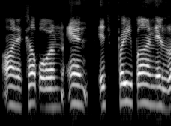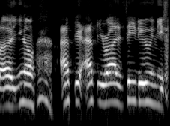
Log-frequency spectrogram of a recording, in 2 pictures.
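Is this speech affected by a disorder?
Yes: double hemiplegia cerebral palsy; horse therapy since age 5.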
